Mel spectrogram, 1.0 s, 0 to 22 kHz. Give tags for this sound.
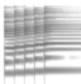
Item
Game
8bit
Video-Game
8-bit
Collect
Up
level-up
Pickup
level

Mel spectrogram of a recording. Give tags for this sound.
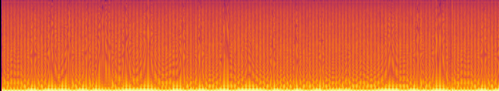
Lead
Synth
Monotron
Oscillater
Sample
Bass

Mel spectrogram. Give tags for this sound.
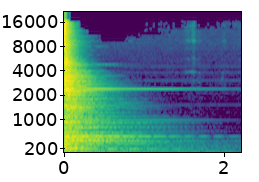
metal
bang
percussion
sheet
stomp
metallic
ping

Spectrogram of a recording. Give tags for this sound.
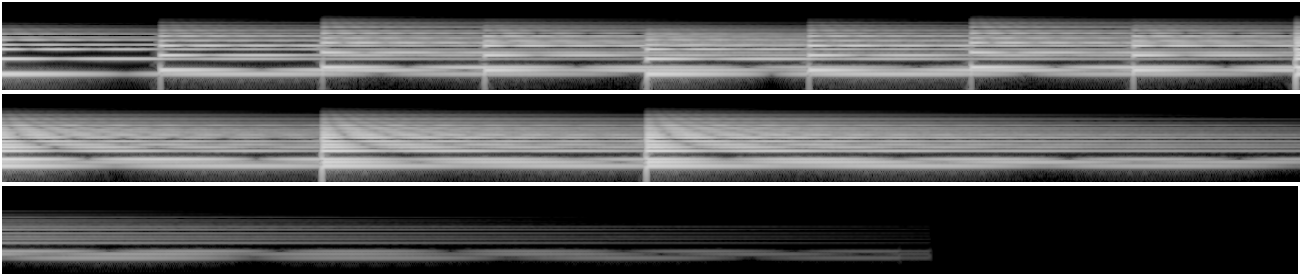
bell
chime
ring

